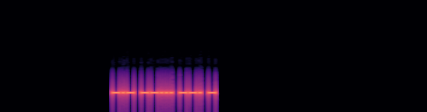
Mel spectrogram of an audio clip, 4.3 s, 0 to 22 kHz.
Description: Morse code, heard as a keyed tone, about 50 wpm, 700 Hz. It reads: K7GT
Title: Call Signs - 50wpm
